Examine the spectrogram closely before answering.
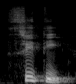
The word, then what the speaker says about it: স্মৃতি: কিন্তু ম ফলা আছে স্মৃতি মানে কি মেমোরি স্মরণ স্মরণ মানে রিমাইন্ড করা তাহলে এই যে ম ফলা বা ব ফলা যেটাই হোক না কেন যদি শব্দের শুরুতে থাকে তাহলে সেটা সাইলেন্ট থাকবে বা উচ্চারণ হবে না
